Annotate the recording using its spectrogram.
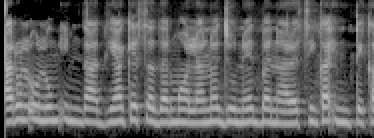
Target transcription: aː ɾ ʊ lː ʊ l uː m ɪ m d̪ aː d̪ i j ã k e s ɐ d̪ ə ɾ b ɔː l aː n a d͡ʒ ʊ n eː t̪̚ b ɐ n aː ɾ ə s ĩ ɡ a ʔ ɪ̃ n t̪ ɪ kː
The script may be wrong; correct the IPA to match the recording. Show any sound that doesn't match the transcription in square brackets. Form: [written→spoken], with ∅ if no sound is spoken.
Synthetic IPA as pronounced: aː ɾ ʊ [lː→l] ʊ l uː m ɪ m d̪ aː d̪ i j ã k e s ɐ d̪ ə ɾ [b→m] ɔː l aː n a d͡ʒ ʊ n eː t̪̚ b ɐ n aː ɾ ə s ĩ [ɡ→k] a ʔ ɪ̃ n t̪ ɪ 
